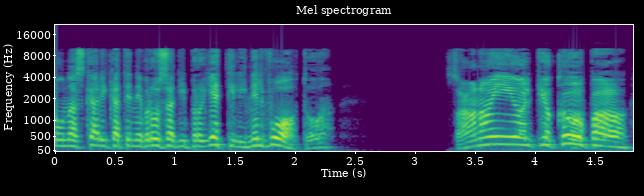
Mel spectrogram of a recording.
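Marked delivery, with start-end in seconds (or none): 3.2-4.8 slow, higher, louder demon boast; villainous one-upmanship; hissing demon. A narrator's reading. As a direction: stretch it out like a rival demon. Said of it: "sibilò uno dei demoni".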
